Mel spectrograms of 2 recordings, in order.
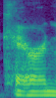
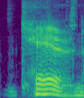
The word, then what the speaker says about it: Cairn: Like Karen, the K-A-R-E-N, or no, it's Cairn. – It's Cairn, isn't it? – Yeah. C-A-I-R-N.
